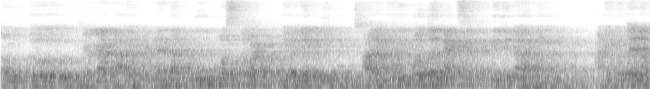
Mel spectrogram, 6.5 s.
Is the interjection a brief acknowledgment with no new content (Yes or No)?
Yes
